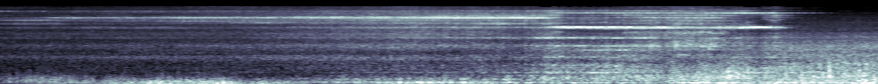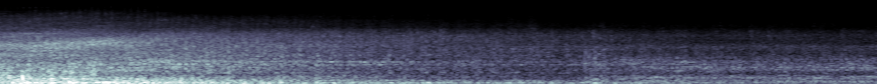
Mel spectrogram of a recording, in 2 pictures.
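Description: A diesel railcar passing over a level crossing at close range: its rumble builds to a peak about six seconds in and then fades as it moves away. A high-pitched wheel squeal rides over the rumble and cuts off sharply about eight seconds in.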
